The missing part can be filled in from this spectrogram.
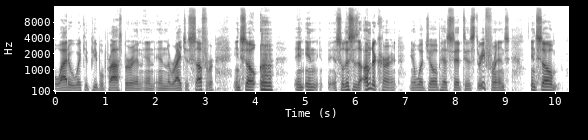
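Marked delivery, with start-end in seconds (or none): none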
